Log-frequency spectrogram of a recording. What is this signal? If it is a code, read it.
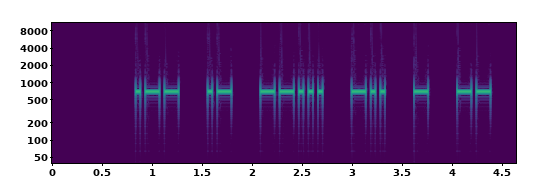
Morse code, heard as a keyed tone, about 25 wpm, spaced as for 18 wpm, 700 Hz. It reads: WA7DTM
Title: USA Call Signs - 6 Characters - 2x Character Spacing - 25wpm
